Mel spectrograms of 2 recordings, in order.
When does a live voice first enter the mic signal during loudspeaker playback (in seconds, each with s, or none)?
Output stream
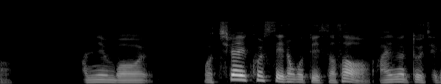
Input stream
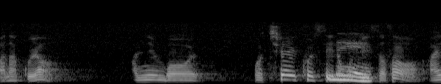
3.2 s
